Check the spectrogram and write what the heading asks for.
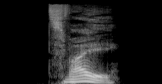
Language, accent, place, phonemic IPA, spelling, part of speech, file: German, Germany, Berlin, /t͡svaɪ/, Zwei, noun, De-Zwei.ogg
- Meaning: 1. two (digit or figure) 2. an academic grade indicating "good", corresponding roughly to a B in English-speaking countries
